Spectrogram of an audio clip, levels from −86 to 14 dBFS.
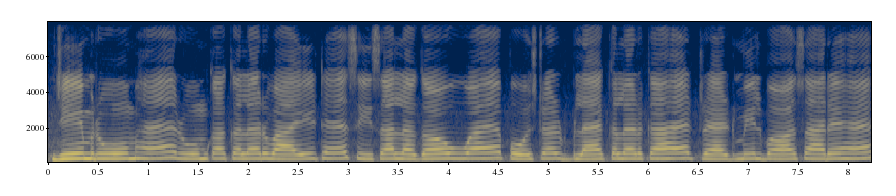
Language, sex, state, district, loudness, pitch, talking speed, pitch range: Hindi, female, Chhattisgarh, Raipur, -15 LUFS, 280 Hz, 155 wpm, 265-290 Hz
